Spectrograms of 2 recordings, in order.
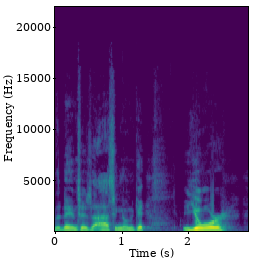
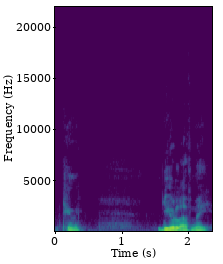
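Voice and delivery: normal talking voice

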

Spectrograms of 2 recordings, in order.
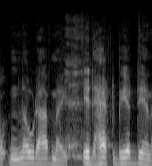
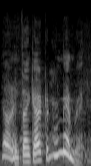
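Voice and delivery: quick laughing aside, higher; 10 semitones higher, faster than usual. Real, not acted. Preacher laughing at himself to the congregation, amused. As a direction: tease them through a laugh.

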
